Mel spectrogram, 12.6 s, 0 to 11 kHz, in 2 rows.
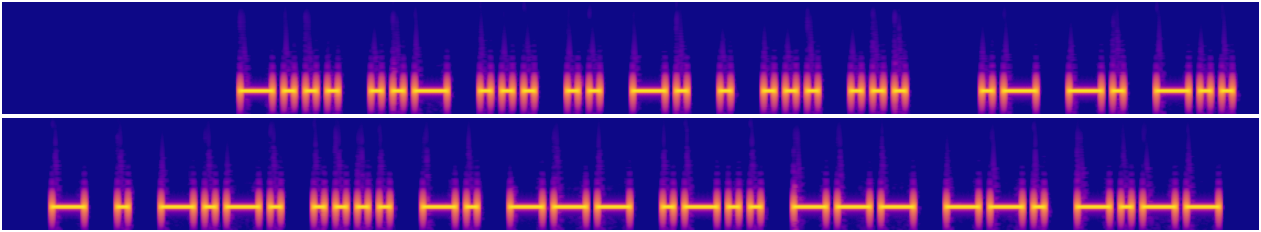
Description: Morse code, heard as a keyed tone, about 22 wpm, 700 Hz. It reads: BUSINESS AND TECHNOLOGY
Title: Sentences from Top 1000 Words - Review Part 5 - 22wpm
